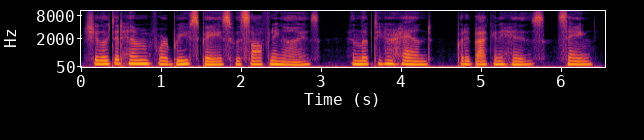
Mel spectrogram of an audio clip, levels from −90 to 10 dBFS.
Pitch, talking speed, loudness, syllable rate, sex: 190 Hz, 190 wpm, -18 LUFS, 4.7 syllables/s, female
